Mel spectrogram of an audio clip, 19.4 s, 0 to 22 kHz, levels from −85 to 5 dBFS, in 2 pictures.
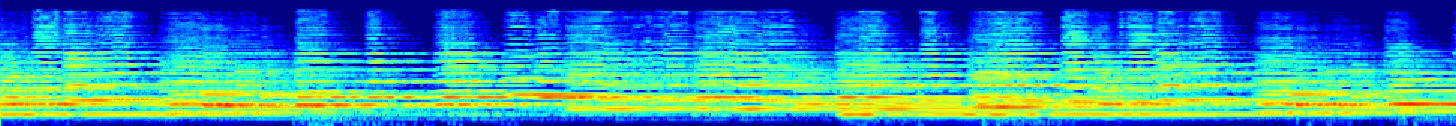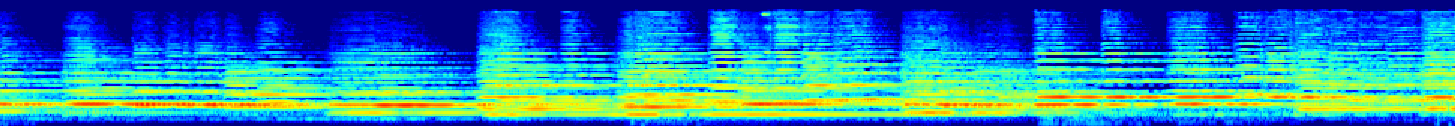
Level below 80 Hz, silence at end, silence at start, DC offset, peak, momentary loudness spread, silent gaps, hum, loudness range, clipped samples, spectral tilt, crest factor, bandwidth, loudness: -76 dBFS; 0 s; 0 s; under 0.1%; -4 dBFS; 7 LU; none; none; 2 LU; under 0.1%; -1.5 dB/octave; 14 dB; 16 kHz; -18 LUFS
